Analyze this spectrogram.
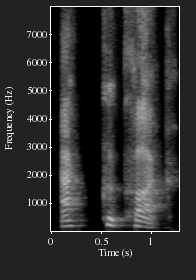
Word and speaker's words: Aglukark: Today's special guest on Zoom is Canada's own Susan Aglukark.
